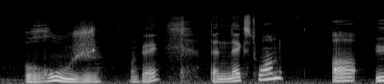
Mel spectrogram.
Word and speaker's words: rouge: Final E not pronounced, so it will be like rouge, rouge, rouge, okay?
